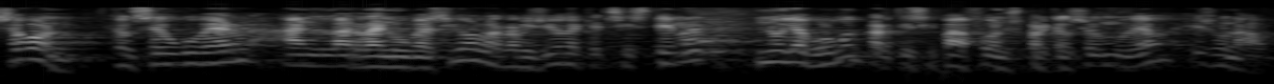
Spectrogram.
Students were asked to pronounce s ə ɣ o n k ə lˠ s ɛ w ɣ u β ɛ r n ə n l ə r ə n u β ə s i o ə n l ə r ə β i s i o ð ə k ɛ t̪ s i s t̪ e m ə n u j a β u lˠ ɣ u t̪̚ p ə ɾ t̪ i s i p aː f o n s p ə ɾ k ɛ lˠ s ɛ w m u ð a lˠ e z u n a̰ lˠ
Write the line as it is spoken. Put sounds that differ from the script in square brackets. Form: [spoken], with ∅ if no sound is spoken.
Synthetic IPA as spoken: s ə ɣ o n k ə lˠ s ɛ w ɣ u β ɛ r n ə n l ə r ə n u β ə s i o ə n l ə r ə β i [z] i o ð ə k ɛ t̪ s i s t̪ e m ə n [o] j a β u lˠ ɣ u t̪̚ p ə ɾ t̪ i s i p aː f o n s p ə ɾ k ɛ lˠ s ɛ w m u ð [ɛ] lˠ e z u n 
